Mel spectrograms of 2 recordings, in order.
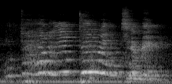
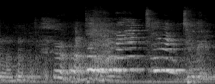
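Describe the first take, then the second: First: High yowling cat complaint; mock cat protest, much higher. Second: Very high yowling cat complaint; shrill mock cat wail; cat voice, shriller. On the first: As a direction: whine it like a cat being tormented. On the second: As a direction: push the cat's whine even higher. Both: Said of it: "you get certain sensation like".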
